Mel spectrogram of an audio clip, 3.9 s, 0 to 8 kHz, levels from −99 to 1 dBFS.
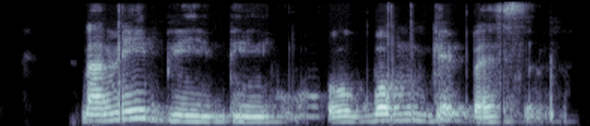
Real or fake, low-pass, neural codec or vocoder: fake; 7.2 kHz; codec, 16 kHz, 4.8 kbps, FACodec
